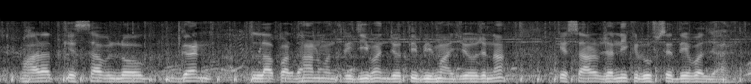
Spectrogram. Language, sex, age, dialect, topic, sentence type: Magahi, male, 56-60, Western, banking, statement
